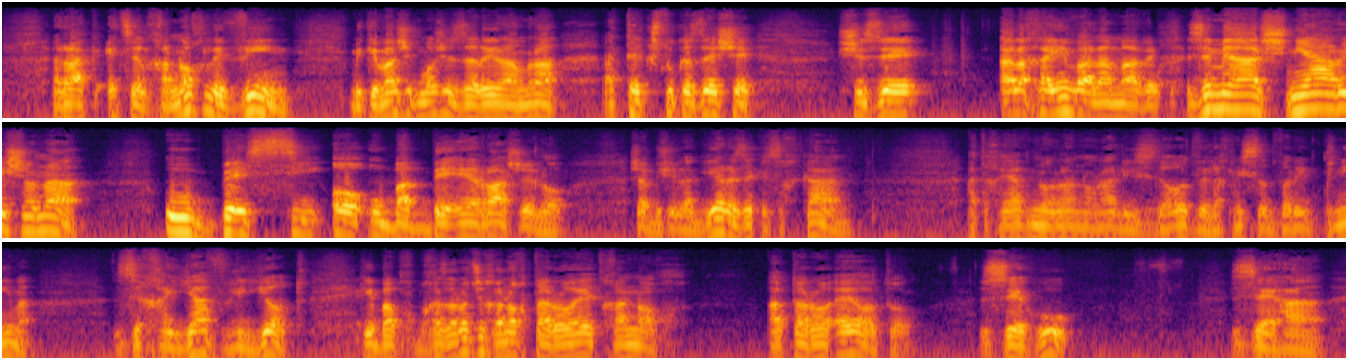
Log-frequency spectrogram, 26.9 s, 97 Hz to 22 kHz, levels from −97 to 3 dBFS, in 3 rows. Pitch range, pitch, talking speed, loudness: 95-115 Hz, 100 Hz, 130 wpm, -15 LUFS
